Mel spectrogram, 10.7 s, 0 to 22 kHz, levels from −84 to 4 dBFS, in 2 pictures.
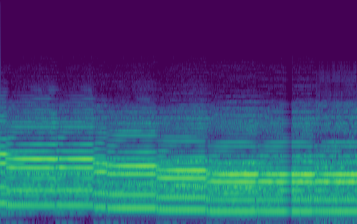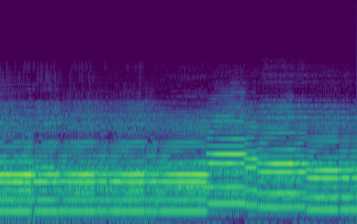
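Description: There are three problems in this audio, all bunched up after the four-second mark. First, from 4.25 to 4.39 s there's what sounds like a call audio freeze: the last bit of sound gets stretched into a fading buzzy tail for about 115 ms, with no true silence and nothing actually lost. That's most likely packets stalling in transit and the jitter buffer running dry, so the receiver fills in until they turn up. The audio then carries on where it left off, just pushed about 115 ms later. Right after that, around 4.49 to 4.52 s, there's a short concealed packet loss. Roughly 20 ms of real audio never made it to the decoder, and the receiver papered over it by extending the previous sound briefly before blending back in. You hear it as a quick smear or wobble rather than a gap. Then from 4.75 to 7.76 s there's a call bitrate drop. The encoder falls from 128 kbps to 10 kbps and sits at the bottom for nearly three seconds, with the bandwidth shrinking from 20 kHz to 8 kHz. 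So that whole stretch goes muffled and rough, with the top end gone and a watery coarseness, until the rate climbs back.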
